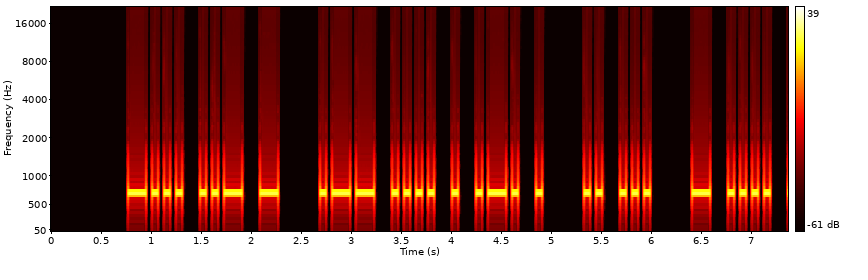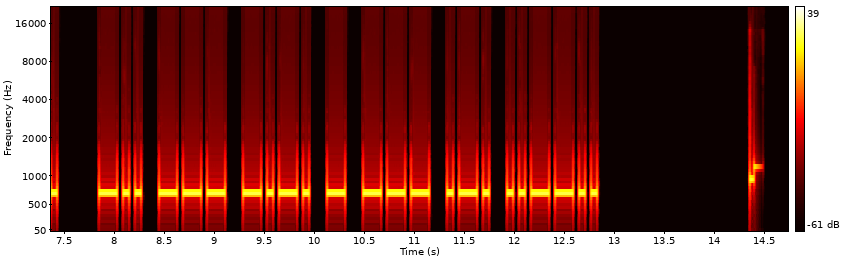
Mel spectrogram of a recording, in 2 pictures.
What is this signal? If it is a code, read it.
Morse code, heard as a keyed tone, about 20 wpm, 700 Hz. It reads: BUT WHERE IS THE DOCTOR?
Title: Sentences from Top 1500 Words 20wpm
